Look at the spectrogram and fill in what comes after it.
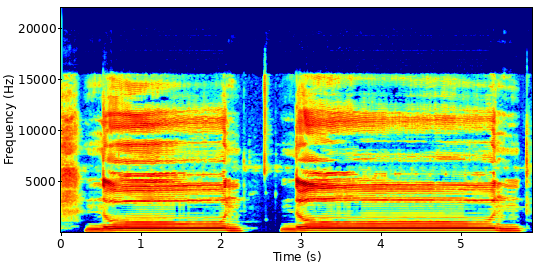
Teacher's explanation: نون کا مخرج بھی زبان کا کنارہ اوپر کے سامنے کے 6 دانتوں کے مسوڑوں سے لگتا ہے، تو پھر نون ادا ہوتا ہے، لیکن ہونٹ بالکل گول نہیں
